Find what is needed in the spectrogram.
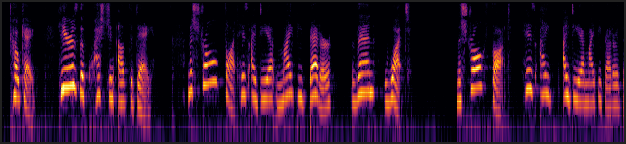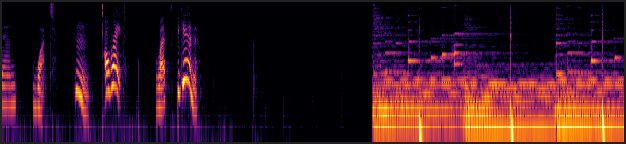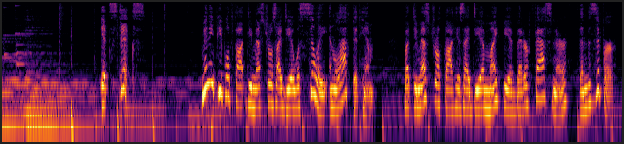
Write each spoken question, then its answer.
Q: Mestral thought his idea might be better than what?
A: Well, he thought Velcro would be a better fastener than a zipper.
